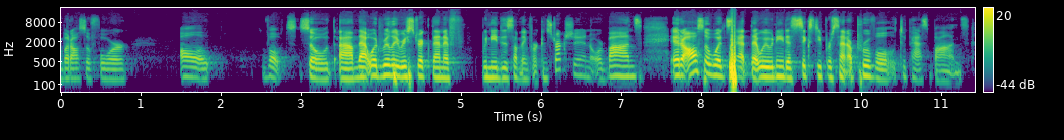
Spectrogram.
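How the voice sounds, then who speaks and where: Woman board member, low voice, halting delivery full of fillers, public meeting. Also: smooth.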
